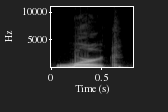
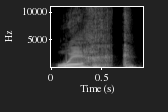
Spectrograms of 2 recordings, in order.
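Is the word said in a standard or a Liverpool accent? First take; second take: standard; Liverpool. First: It is said in a standard English accent. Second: It is said in a Liverpool accent.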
